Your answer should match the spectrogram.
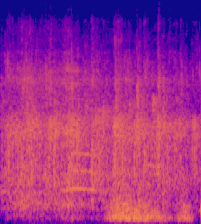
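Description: An audience applauds a man who accepted Jesus Christ that morning, a dense, steady wash of many hands clapping that holds at an even, moderate loudness throughout, with no voices over it.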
